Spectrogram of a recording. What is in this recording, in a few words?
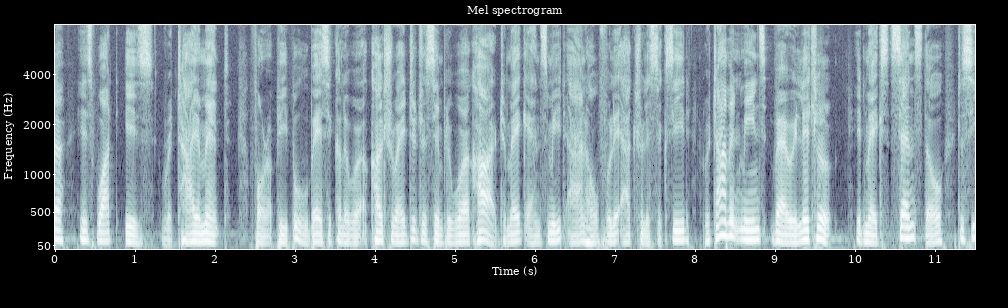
COMMENTARY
